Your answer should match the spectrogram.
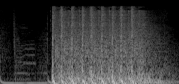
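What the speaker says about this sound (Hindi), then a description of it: "और अब पीछे से भी चल चुकी हैं गोलियां" Rapid automatic gunfire from a battle royale video game at a military base, a tight burst of evenly spaced shots that fires up sharply and sounds fairly close and loud.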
